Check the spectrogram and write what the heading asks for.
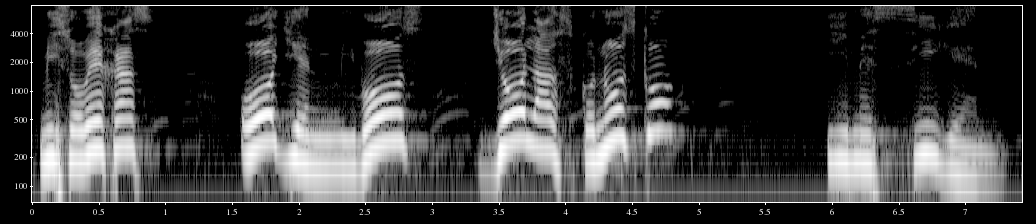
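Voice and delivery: loud, slow proclamation, phrase by phrase; emphatic scripture reading. Shown as a demonstration. Pastor reading John to the church, loud and emphatic.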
